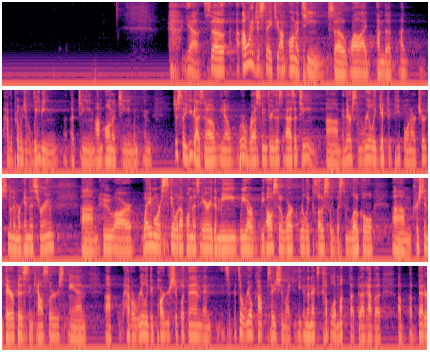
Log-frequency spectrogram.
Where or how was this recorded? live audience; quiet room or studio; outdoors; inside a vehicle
live audience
